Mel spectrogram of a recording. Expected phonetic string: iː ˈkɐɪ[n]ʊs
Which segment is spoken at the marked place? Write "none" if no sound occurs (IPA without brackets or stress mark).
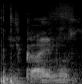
m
